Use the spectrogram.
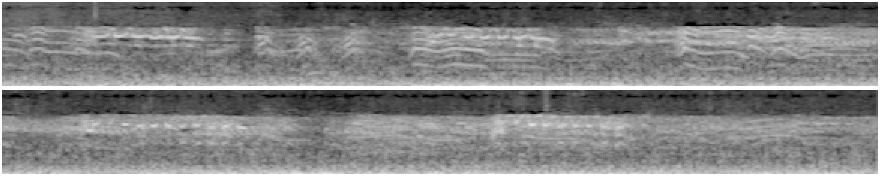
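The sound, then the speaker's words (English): A dense chorus of seabirds calling at once at Eastern Egg Rock, the Project Puffin site off the coast of Maine, with loud, nasal laughing gull cries rising and falling over sharp, high-pitched common tern calls, all above a constant low rumble of wind or surf. “What you're hearing in the background are the loudest ones are the laughing gulls and then the common terns.”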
